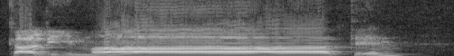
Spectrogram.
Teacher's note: Now the ma has to be prolonged. You can see the standing fatha.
